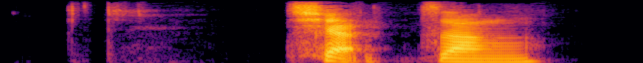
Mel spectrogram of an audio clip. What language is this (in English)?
Min Nan Chinese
